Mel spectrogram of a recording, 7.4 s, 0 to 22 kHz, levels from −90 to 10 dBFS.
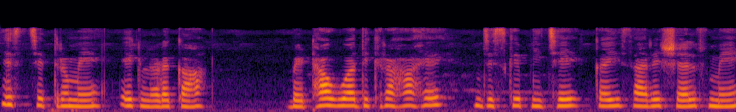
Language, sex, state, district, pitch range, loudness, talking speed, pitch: Hindi, female, Jharkhand, Jamtara, 220-240 Hz, -19 LUFS, 130 wpm, 230 Hz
